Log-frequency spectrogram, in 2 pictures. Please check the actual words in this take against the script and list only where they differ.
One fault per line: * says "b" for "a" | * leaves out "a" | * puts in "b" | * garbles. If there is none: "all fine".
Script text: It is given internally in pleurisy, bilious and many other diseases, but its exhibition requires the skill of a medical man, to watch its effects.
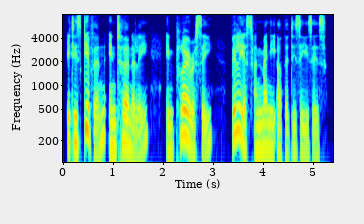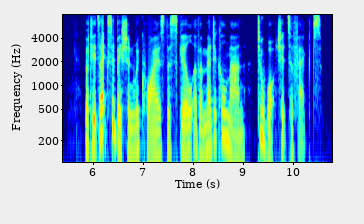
all fine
